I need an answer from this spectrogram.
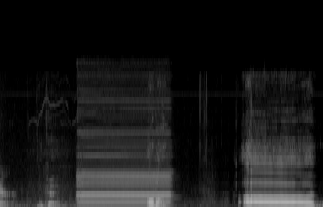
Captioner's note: buzzer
